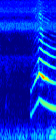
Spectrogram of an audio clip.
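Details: A kitten gives one short, loud meow that rises sharply and then slowly falls away, heard over a soft low rumble.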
